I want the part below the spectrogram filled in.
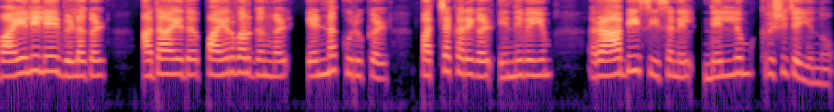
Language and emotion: Malayalam, neutral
